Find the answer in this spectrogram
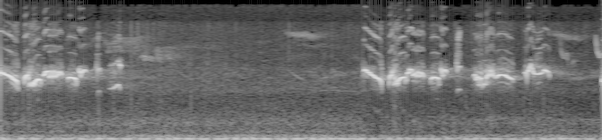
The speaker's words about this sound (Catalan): En aquest capítol heu escoltat el cant d'aquests ocells. Griva, Turdus piscivorus. Ocell de zones boscoses i camp obert que resideix tot l'any als trams alt, mig i baix.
